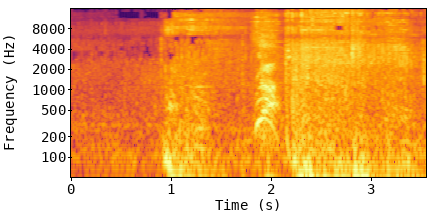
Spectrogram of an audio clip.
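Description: A magical burst crackles and whooshes.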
